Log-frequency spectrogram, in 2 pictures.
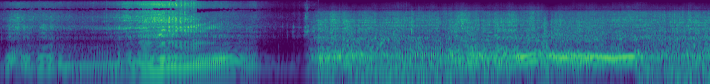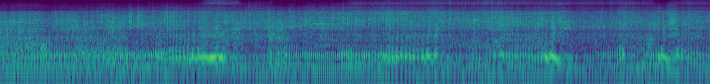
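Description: Dirt bike engine revving hard as it is ridden over rough ground, its pitch rising and falling with throttle and gear changes, with clatter and scrapes from the bike and terrain. Near the start one long climbing rev breaks off suddenly about five seconds in, and then the riding sound picks up again.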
